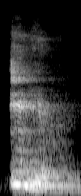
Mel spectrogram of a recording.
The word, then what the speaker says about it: ileum: एक बात और गौर करिएगा, स्पेलिंग पढ़ते वक्त इलियम की स्पेलिंग जरूर देखिएगा, ILEUM। फिर से सुने, ILEUM, इलियम। इलियम जब हम कहते हैं और स्पेलिंग में बोलते हैं EUM तो that is the part of small intestine.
